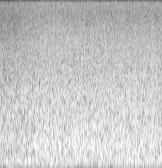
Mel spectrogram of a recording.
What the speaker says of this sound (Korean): 아침 햇살을 받은 물소리가 청명하게 들립니다.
